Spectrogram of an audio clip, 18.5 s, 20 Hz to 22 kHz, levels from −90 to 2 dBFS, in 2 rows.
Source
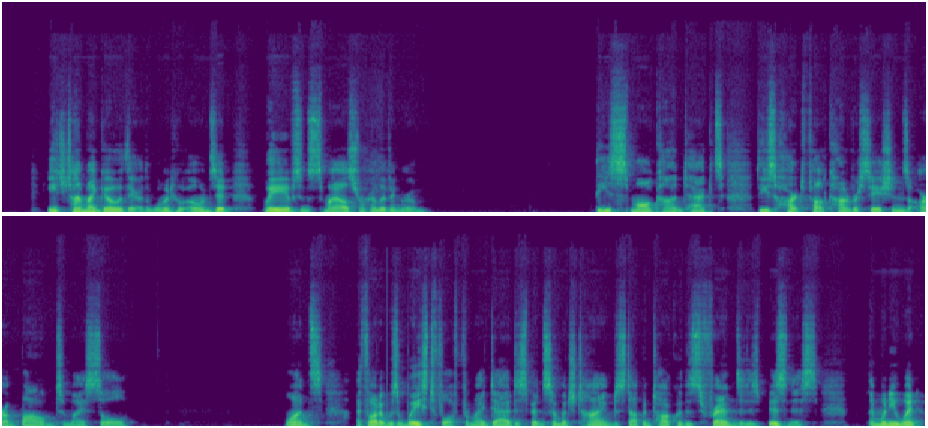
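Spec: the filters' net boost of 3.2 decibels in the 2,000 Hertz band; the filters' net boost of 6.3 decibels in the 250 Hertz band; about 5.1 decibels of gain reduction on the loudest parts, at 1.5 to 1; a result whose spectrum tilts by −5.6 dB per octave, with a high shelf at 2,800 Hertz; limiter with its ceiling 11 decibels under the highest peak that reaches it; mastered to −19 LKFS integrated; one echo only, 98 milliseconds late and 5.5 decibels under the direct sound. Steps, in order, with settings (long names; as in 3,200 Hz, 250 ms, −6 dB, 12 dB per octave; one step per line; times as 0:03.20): parametric band 250 Hz +7.5 dB
parametric band 2,000 Hz +7.5 dB
high-shelf EQ 2,800 Hz −7.5 dB
downward compressor 1.5 to 1, threshold −22 dBFS
brickwall limiter −16 dBFS
single-tap delay 98 ms −5.5 dB
level +8.5 dB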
